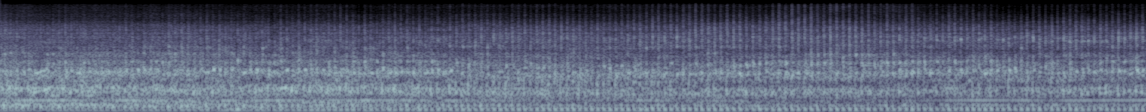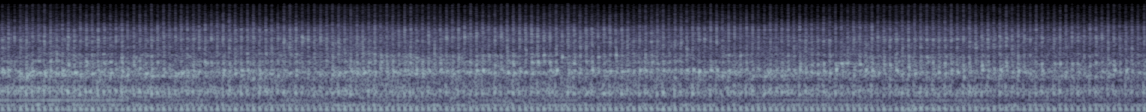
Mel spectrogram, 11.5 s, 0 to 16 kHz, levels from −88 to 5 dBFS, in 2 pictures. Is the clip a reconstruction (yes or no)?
yes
